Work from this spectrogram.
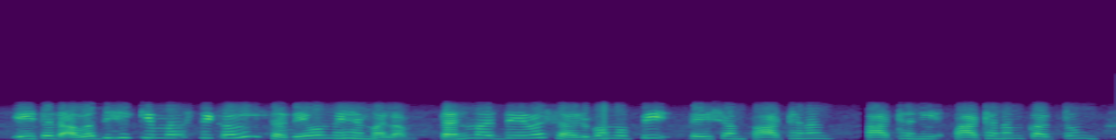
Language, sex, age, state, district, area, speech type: Sanskrit, female, 18-30, Karnataka, Dharwad, urban, conversation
